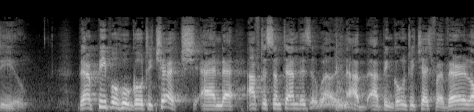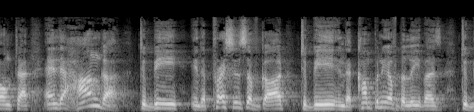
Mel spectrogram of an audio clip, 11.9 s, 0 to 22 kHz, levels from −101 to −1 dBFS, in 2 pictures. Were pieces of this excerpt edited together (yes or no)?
yes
